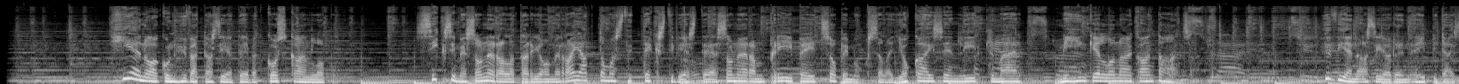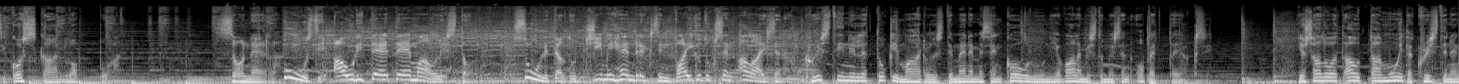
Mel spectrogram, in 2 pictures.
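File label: Finnish Commercial; GoLocalise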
